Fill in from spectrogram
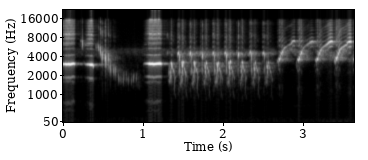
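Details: Canary song meant for tutoring other birds: pure whistled tones and a falling slur, then a choppy run of quick paired chips, ending in rising, upswept high notes.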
